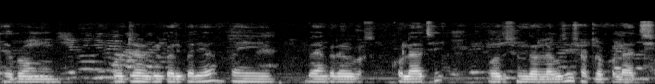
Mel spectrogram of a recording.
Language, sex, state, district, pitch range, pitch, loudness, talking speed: Odia, male, Odisha, Khordha, 125-135 Hz, 125 Hz, -16 LUFS, 145 wpm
